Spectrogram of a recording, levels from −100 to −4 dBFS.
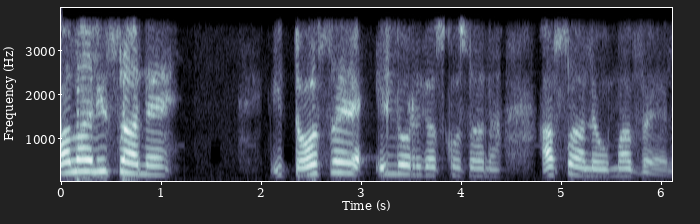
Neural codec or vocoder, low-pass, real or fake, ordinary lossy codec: none; 3.6 kHz; real; none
